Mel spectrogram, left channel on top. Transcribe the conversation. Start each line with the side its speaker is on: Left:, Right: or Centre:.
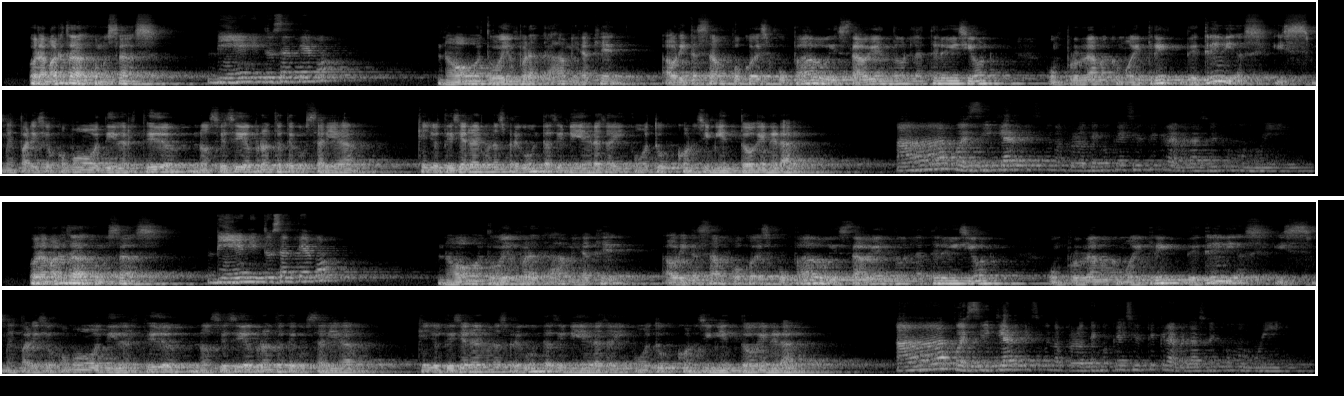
Left: Hola Marta, ¿cómo estás?
Right: Bien, ¿y tú, Santiago?
Left: No, todo bien por acá. Mira que ahorita estaba un poco desocupado y estaba viendo en la televisión un programa como de, tri- de trivias y s- me pareció como divertido. No sé si de pronto te gustaría que yo te hiciera algunas preguntas y me dieras ahí como tu conocimiento general.
Right: Ah, pues sí, claro que sí, bueno, pero tengo que decirte que la verdad soy como muy,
